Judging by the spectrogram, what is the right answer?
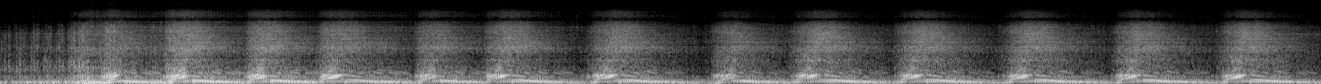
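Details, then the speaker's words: Honda CB400 Four after tappets reset, now warm: soft, even exhaust beat at tickover with a gentle regular swell and no internal clatter; healthy idle, carbs may not even need balancing. "ticking over nicely there. Now it's warm."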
